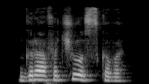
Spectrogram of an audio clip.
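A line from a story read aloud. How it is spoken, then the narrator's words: Plain. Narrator (Russian): ответил Сэм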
